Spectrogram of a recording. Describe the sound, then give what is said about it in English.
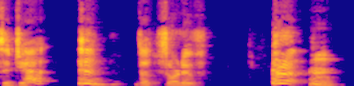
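A person coughs repeatedly in several harsh, rasping bursts, some paired in quick succession, separated by short silent gaps. No other sound accompanies the coughing. “I'm going to have to cut that out because I coughed a lot.”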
